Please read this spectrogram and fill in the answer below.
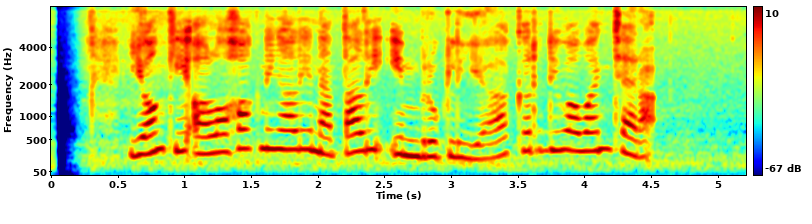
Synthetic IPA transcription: jɔŋkiʔɔlɔhɔk̚niŋalinat̪aliʔimbɾuɡliakɨrdiwawaɲt͡ʃaɾa̰

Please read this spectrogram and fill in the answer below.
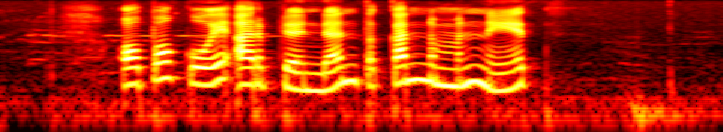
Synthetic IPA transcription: ʔɔpɔkoeʔaɾəp̚d̪̥ä̤nd̪ant̪əkanːəmənɪt̪̚

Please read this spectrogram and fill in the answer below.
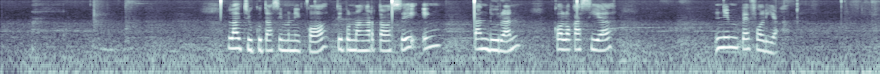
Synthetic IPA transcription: lad̥ʒ̥ṳkut̪asimənikɔt̪ipʊnmaŋərt̪ɔseɪŋt̪and̪uɾan | kɔlokasia | nimpefolia

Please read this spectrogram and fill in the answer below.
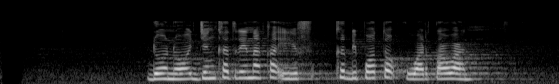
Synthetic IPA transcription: dɔnɔd͡ʒɨŋkat̪ɾinakaʔifkɨrdipɔt̪ɔkuwart̪awan

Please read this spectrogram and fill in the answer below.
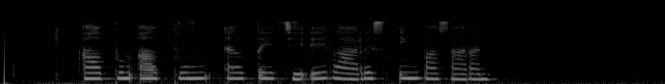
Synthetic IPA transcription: ʔalb̥ʊ̤mʔalb̥ʊ̤mʔɛlt̪ed̥ʒ̥e̤ʔelaɾɪsɪŋpasaɾan

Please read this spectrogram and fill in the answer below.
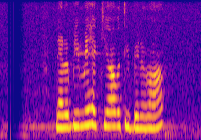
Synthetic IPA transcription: næɾəbimeɦɛkːijaːʋət̪ibːenəʋaː

